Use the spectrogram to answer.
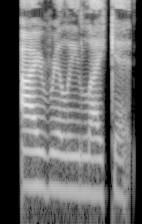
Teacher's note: In American English, some words get strong stress and others are softer. For example, in I really like it, the stress is on really and like.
